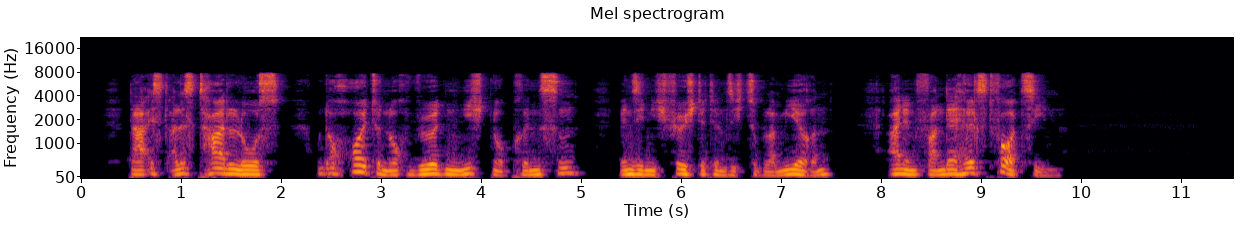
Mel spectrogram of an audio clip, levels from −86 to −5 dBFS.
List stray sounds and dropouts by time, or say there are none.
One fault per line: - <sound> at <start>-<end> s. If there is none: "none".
none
